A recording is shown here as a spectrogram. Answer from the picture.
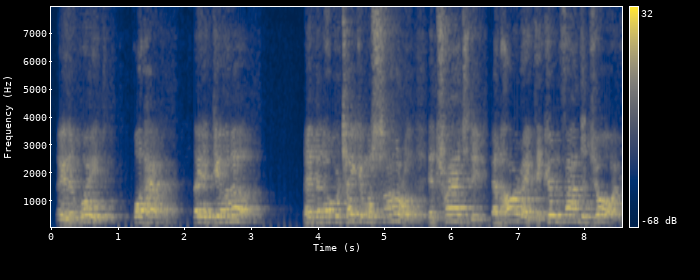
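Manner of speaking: fervent, emphatic sermon delivery; impassioned preaching. Real, not acted. Preaching at raised force.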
